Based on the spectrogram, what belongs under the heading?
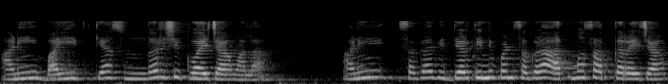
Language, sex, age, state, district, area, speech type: Marathi, female, 60+, Maharashtra, Pune, urban, spontaneous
